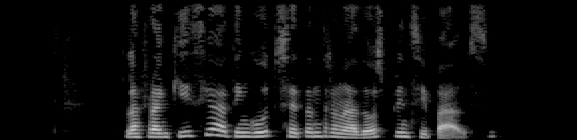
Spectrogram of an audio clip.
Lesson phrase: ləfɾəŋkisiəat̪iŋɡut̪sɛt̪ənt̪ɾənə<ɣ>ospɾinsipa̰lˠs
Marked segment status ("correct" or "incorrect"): incorrect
